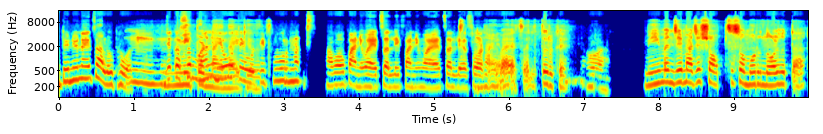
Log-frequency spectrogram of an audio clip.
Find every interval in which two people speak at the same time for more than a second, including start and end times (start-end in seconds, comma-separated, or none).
0.9-2.8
